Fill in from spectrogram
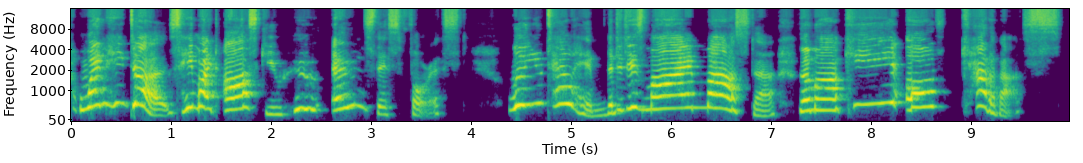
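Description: A scheming storybook cat in boots, acted out by a woman storyteller, speaking in a very high, swooping voice. He is eager and urgent, always wheedling on his master's behalf. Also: huge pitch swings, slow, bright, forceful tone, heavily acted, poor audio. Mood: pleading, persuasive. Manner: urgent, pleading, wheedling delivery.

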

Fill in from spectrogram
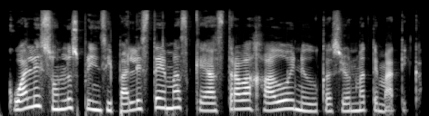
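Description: A woman host reading a formal scripted introduction and interview questions clearly. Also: a little high, a little fast, no room sound, clean studio sound.

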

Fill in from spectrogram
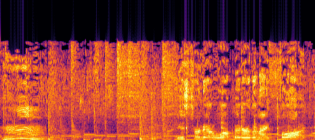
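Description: A young man with an extremely high-pitched voice hosts a casual cooking tutorial from his home kitchen, over music. He talks through each step a little slowly and expressively, with frequent restarts and self-corrections.

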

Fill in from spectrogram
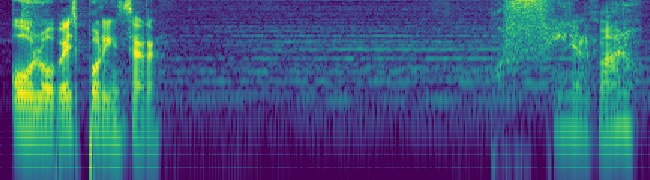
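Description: A young man, chatting casually on a stream and talking to his viewers by name, often keeping his voice low for the neighbours. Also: fairly even intonation, slow pace, faint music behind. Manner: speaking quietly for the neighbours.

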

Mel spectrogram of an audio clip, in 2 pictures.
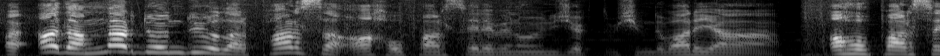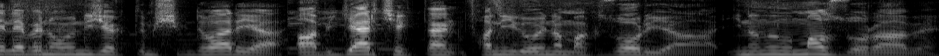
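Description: A man with a Turkish accent giving chatty, excitable commentary on a mobile game as the host of a gaming channel. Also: fairly high pitch, fast, hardly any pauses. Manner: excitable, chatty, bursts into loud shouts.

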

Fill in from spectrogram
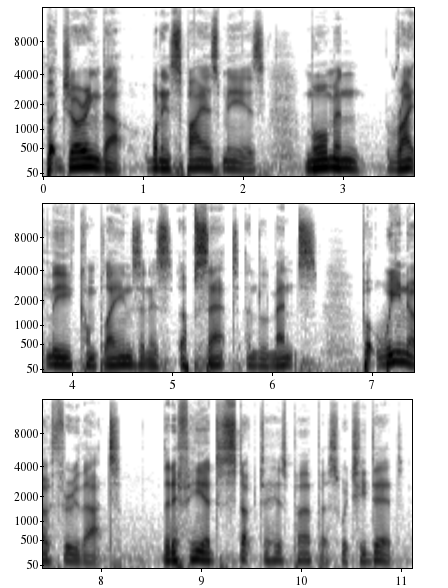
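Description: A man's voice: medium pitch, measured pace, hardly any pauses, darkish tone, smooth. A man who is a podcast guest, talking earnestly and reading verses aloud with feeling. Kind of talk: podcast conversation with scripture reading.

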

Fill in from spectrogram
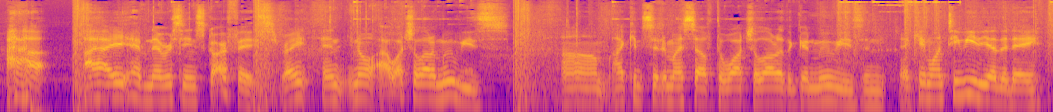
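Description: A man, hoarse from losing his voice, giving casual game commentary from his apartment, rambling and swearing with frequent laughs. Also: medium pitch, normal speed, a little hiss or hum. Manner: rambling, profane, laughs often. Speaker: gaming commentator. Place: apartment at home.

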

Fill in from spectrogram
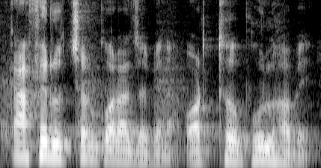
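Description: A man from Bangladesh teaching how to pronounce the Quran, spelling out letters slowly and repeating words in drawn-out recitation. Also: medium pitch, animated, a little hiss or hum. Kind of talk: explaining Arabic pronunciation rules.

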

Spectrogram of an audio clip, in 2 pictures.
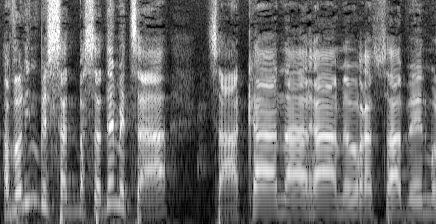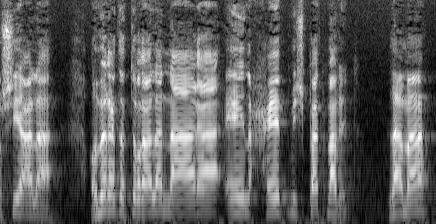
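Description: A man, a rabbi, giving a dramatic sermon to an audience, acting out parables and sometimes shouting. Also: high voice, clear, resonant tone. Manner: dramatic, acts out parables in many voices.

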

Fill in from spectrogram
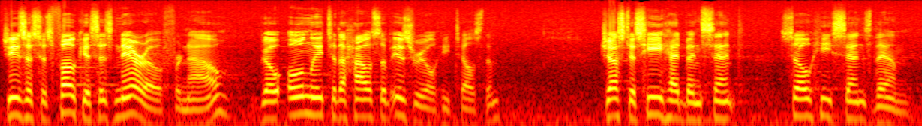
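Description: Earnest man preaching in a cathedral. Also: mid-range voice. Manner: measured, earnest, trails off softly at phrase ends. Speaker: priest preaching. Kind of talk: sermon. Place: large cathedral, at a lectern. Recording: long cathedral reverb.

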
